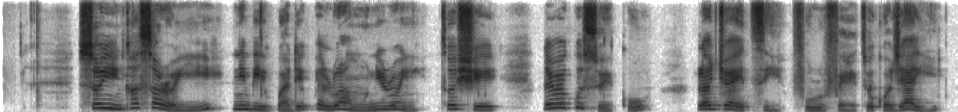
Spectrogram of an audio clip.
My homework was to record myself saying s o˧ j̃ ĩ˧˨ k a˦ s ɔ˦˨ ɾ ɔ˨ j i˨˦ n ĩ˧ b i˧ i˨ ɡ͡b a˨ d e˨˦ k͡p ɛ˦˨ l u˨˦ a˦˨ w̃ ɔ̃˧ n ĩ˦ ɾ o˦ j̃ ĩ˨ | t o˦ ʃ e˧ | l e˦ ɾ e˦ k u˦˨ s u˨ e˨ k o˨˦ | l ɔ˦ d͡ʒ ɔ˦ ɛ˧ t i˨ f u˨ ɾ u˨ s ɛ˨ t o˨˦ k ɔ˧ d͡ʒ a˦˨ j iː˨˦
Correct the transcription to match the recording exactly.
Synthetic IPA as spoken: s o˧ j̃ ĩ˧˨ k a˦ s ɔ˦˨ ɾ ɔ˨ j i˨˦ n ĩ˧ b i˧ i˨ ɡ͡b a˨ d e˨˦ k͡p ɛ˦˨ l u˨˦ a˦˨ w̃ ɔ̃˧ n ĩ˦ ɾ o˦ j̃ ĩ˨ | t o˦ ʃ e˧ | l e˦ ɾ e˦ k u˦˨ s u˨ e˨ k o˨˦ | l ɔ˦ d͡ʒ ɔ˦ ɛ˧ t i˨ f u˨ ɾ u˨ f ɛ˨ t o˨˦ k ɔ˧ d͡ʒ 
